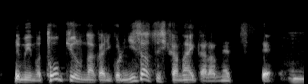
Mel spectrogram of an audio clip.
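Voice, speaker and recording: Very fast and animated, a man talks. The sound is dry and close, with no echo. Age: 60s. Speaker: radio host. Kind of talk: casual chat.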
